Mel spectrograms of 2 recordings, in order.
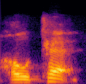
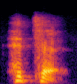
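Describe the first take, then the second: First: The first vowel is not an 'e' sound. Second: The first vowel is an 'e' sound. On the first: This is the older, common pronunciation. "before, of course, everybody would say Hotep" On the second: This is the newer, revised pronunciation. "now they've changed the pronunciation from Hotep to Hetep, H E T E P"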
